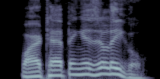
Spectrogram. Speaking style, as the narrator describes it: Muriel said

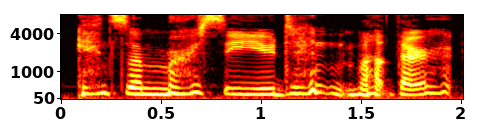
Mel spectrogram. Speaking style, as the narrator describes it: laughed Jo

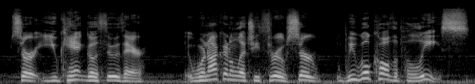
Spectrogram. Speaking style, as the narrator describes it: As I listened to the shouting, I could hear a man and woman yelling

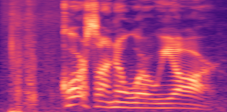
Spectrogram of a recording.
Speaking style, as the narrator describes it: snaps

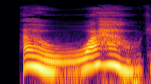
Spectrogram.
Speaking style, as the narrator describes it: gasped Tracy

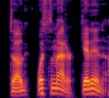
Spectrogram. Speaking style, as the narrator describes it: I shouted

